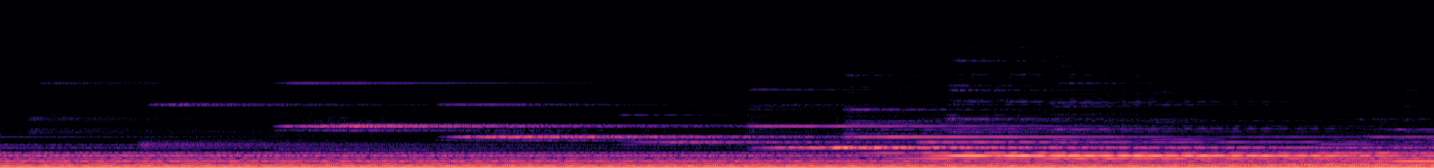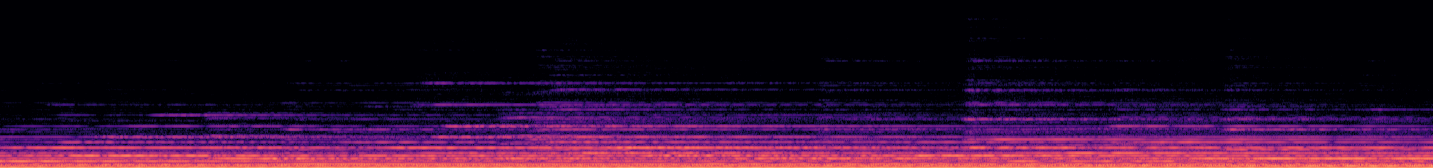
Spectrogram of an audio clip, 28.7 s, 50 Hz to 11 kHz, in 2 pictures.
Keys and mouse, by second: 0.2 shift+d, 1.3 shift+click, 2.6 Right, 2.9 Right, 3.0 Right, 3.1 Right, 3.4 Right, 3.6 Right, 3.8 Right, 4.0 Right, 5.3 Down, 6.7 s, 7.7-9.3 drag, 8.3 typing, 9.6 Right, 10.0 Right, 10.2 Right, 10.3 Right, 10.5 Right, 10.7 Right, 11.2 Right, 11.4 Right, 11.5 Right, 11.8 Right, 12.1 Right, 12.2 Right, 12.3 Right, 14.0-15.3 drag, 15.3 shift+d, 16.3-17.5 shift+drag, 17.6 g, 17.9-19.1 drag, 18.7 space, 19.8 space, 20.1 click, 20.5 space, 21.8 space, 22.1 click, 22.5 space, 24.2 space, 24.9-28.6 drag.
